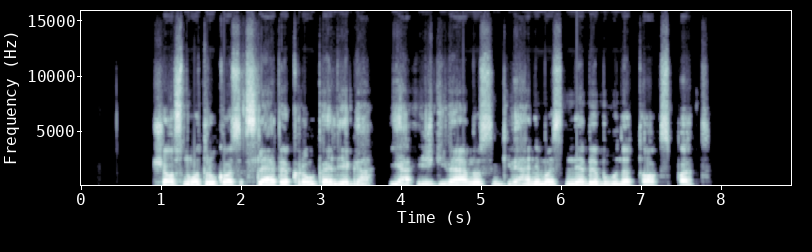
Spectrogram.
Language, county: Lithuanian, Alytus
